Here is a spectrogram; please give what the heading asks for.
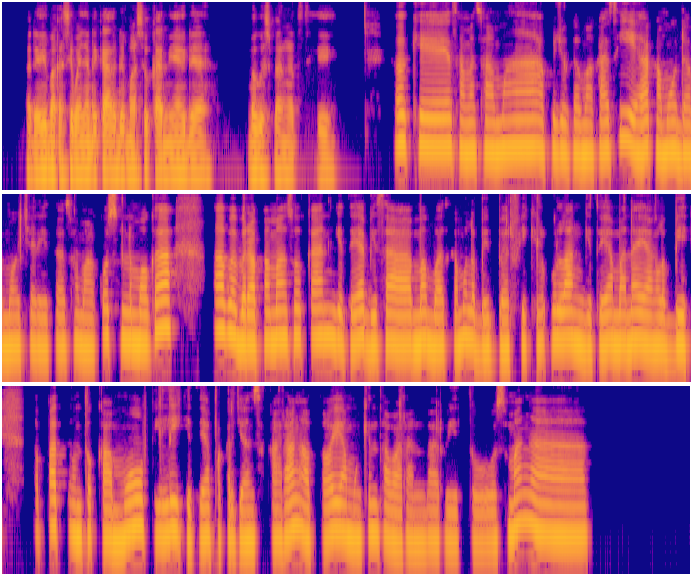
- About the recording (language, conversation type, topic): Indonesian, advice, Bagaimana cara memutuskan apakah saya sebaiknya menerima atau menolak tawaran pekerjaan di bidang yang baru bagi saya?
- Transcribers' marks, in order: in English: "By the way"; "Semoga" said as "senemoga"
